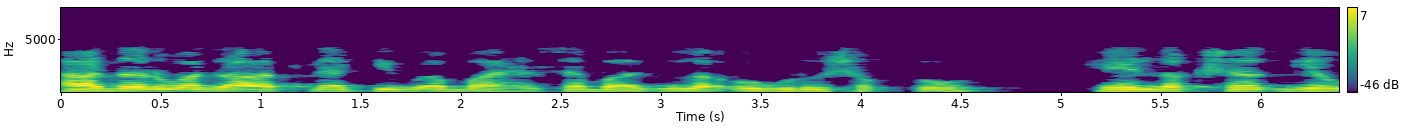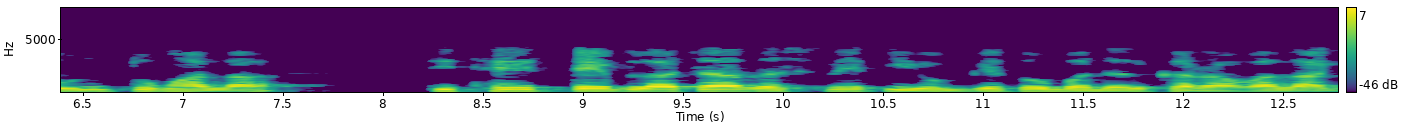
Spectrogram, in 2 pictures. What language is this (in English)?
Marathi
